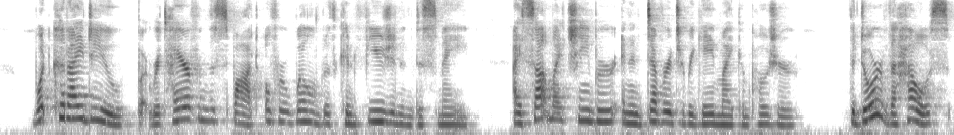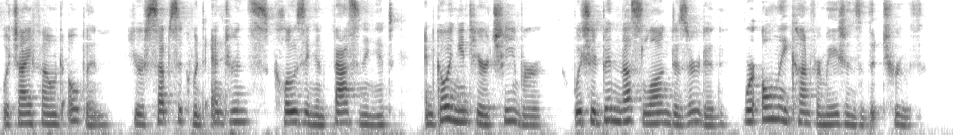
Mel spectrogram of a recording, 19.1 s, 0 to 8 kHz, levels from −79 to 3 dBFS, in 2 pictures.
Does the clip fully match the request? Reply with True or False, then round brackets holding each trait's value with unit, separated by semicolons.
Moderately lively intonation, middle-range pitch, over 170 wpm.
True (4.4 semitones; 180 Hz; 180 wpm)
